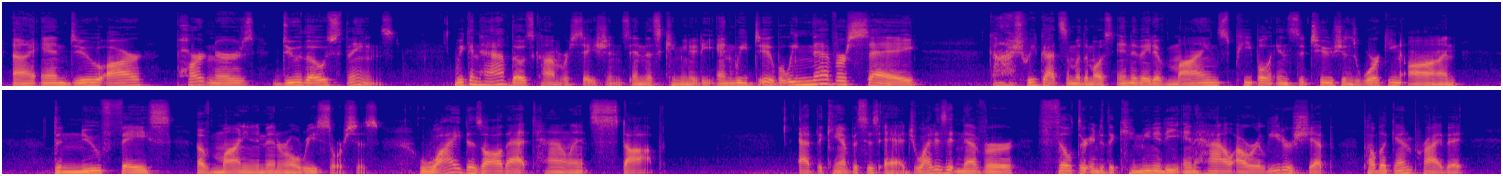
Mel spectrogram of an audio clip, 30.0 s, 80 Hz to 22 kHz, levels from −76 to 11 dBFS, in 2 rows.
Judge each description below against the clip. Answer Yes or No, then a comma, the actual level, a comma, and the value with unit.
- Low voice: Yes, low, 105 Hz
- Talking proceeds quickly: No, average, 140 wpm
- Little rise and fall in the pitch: No, average, 4.6 semitones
